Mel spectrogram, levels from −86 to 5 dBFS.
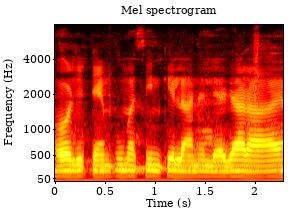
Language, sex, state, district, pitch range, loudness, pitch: Hindi, male, Chhattisgarh, Bastar, 100-105 Hz, -17 LUFS, 105 Hz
